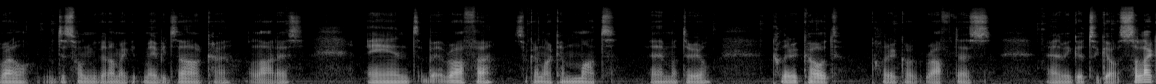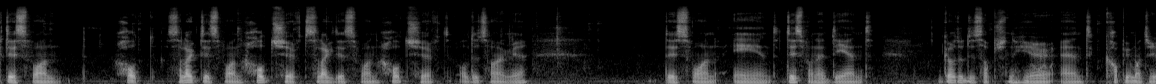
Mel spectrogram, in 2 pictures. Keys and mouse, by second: 0.4 click, 4.1-5.3 drag, 7.1 click, 8.2 click, 10.3 click, 12.9 drag, 14.4 shift+click, 16.9 ctrl+z, 19.5 shift+click, 21.4-22.5 drag.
